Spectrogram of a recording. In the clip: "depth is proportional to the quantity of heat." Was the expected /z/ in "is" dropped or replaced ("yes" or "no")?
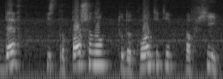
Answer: yes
